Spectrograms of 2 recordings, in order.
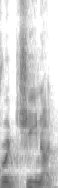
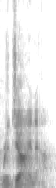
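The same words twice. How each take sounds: First: The name ends without rhyming with 'vagina'. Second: The name ends rhyming with 'vagina'. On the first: This is an outsider's way to avoid the rude rhyme. "It's called Regina" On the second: This is the local way to say the city's name. "Do not pronounce it Regina"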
